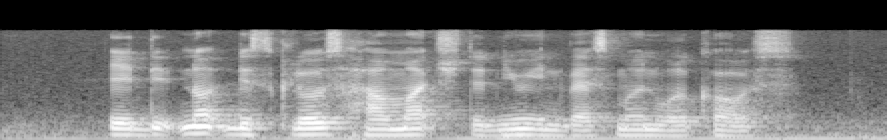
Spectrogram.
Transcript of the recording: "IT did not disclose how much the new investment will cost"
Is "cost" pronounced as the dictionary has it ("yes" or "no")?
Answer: no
